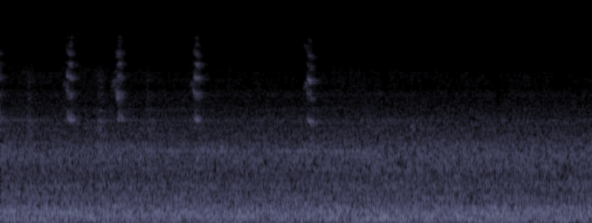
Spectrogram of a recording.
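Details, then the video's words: Bellbird sounding four clear, chiming notes in the first half, then stopping, with a continuous heavy low rumble underneath the whole time. "Bell bird sounds"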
